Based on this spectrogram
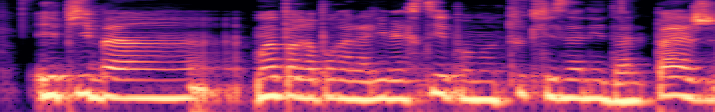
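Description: A woman with a normal speaking voice talks at a moderate pace, her medium pitch carried by fairly even intonation. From Geneva, Switzerland. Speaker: goat farmer. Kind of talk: casual chat.

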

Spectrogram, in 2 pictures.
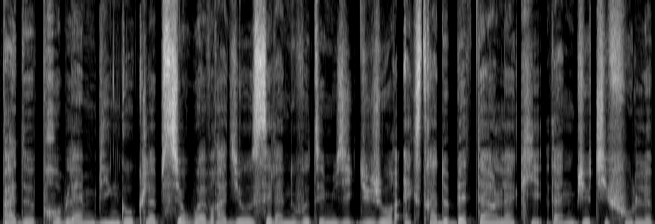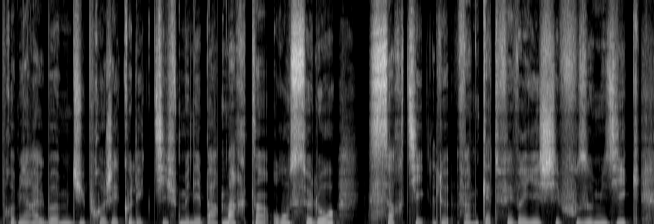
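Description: In a very clean recording with a silent background and a dry, close sound with no echo, a woman speaks at a medium pitch and a fairly slow pace, her somewhat breathy voice dark and mellow in tone, with hardly any pauses, very even loudness and fairly even intonation. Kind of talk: radio dj patter: back-announcing the track, plugging the album, teasing tomorrow. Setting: studio. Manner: brisk, polished, friendly radio-announcer delivery.

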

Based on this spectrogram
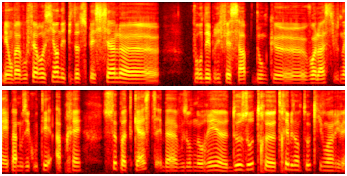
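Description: Here a man uses a normal speaking voice at a fairly high pitch and a moderate pace. His intonation is fairly even, and the sound is dry and close with no echo. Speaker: podcast co-host.

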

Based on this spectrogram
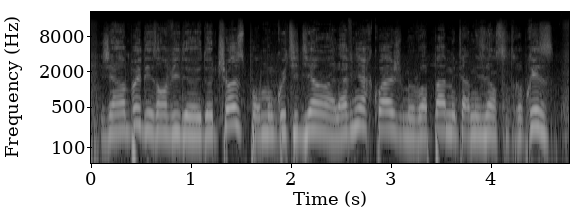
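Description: Over noticeable background noise, a high-pitched man talks at a fairly quick pace. His intonation stays fairly even. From France, Bordeaux. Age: 20s. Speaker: supply chain consultant. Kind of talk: casual interview chat.

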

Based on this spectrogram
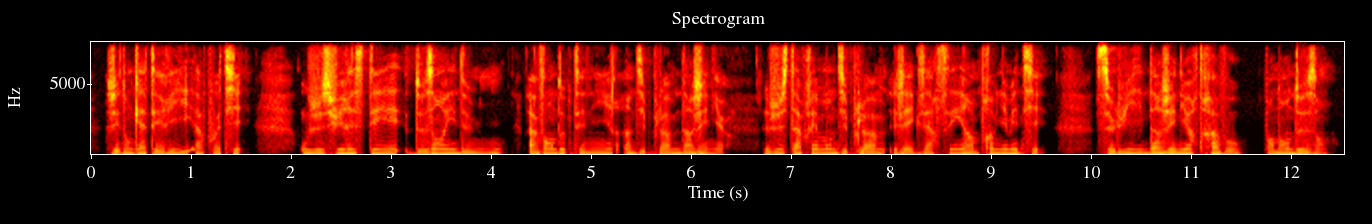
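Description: A woman in an ordinary speaking voice, fairly slow in pace, with fairly even intonation. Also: medium pitch for a woman. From Réunion. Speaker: podcast host, engineer. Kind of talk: scripted narration.

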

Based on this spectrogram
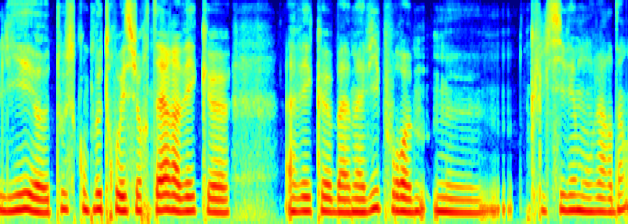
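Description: A woman's dark, mellow voice at medium pitch, fairly slow and monotone with flat intonation, in a very clean recording with a silent background and a dry, close sound with no echo. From Besançon, Franche-Comté, France. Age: 20s. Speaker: tourism master's student. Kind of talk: casual chat.

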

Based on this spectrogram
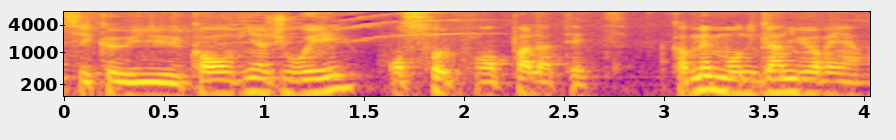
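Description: A man's somewhat breathy voice at a moderate pace. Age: 60s. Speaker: retired refinery worker, club committee member. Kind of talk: interview.

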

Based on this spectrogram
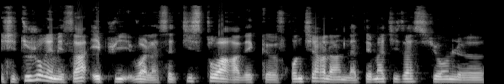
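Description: A man's medium-pitched voice varies in an ordinary way. Everything sounds dry and close, without echo. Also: very clean recording, silent background. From southern France. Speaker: YouTube vlogger. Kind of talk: casual chat.

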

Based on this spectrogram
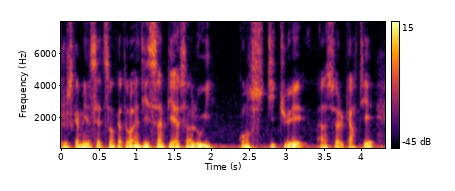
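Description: A man speaks at a very slow pace in a medium pitch, somewhat breathy. His tone is dark and mellow, with lively intonation. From Brazil. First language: not French (German/Spanish/Portuguese) (speaking French). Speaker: local historian. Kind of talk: radio interview. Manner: halting, many repetitions.

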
